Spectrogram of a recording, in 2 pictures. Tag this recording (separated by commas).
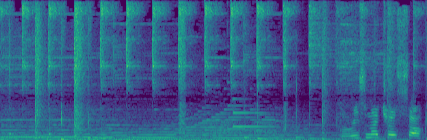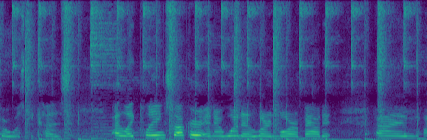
Music, Speech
